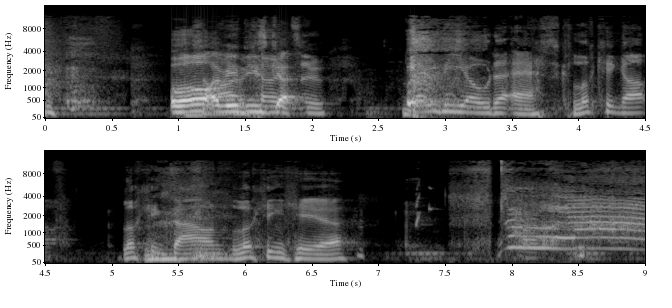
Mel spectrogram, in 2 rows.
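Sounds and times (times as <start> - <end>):
speech: 1.0 - 8.6
person screaming in rage: 7.9 - 8.9.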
